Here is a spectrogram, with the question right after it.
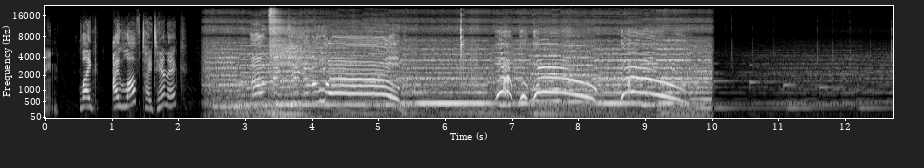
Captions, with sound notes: Like, I loved Titanic. I'm the king of the world! (orchestral music playing) (whooping)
